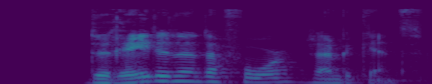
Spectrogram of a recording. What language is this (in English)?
Dutch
